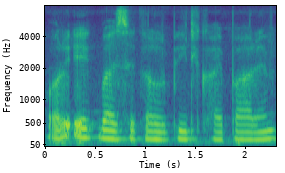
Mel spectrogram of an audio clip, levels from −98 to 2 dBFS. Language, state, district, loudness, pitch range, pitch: Hindi, Arunachal Pradesh, Lower Dibang Valley, -18 LUFS, 155-170 Hz, 165 Hz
